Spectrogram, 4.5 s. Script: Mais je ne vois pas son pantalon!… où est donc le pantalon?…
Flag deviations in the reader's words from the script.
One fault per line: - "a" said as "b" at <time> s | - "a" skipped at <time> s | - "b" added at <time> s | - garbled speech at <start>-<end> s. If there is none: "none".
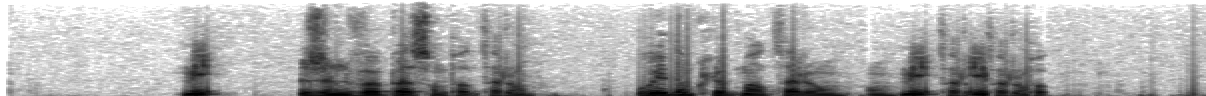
- garbled speech at 3.2-3.9 s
